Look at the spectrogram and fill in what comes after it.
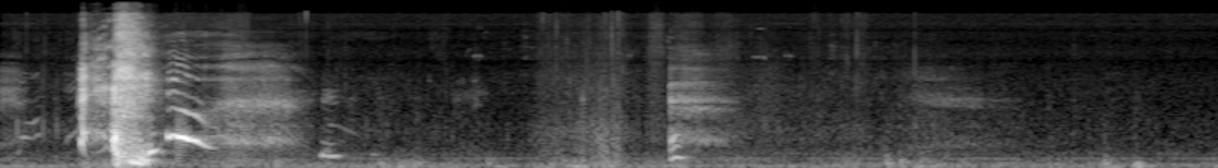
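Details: Adult with a cold. Natural sneezes: one loud explosive sneeze after a sharp intake, then a softer second sneeze in a quiet room.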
